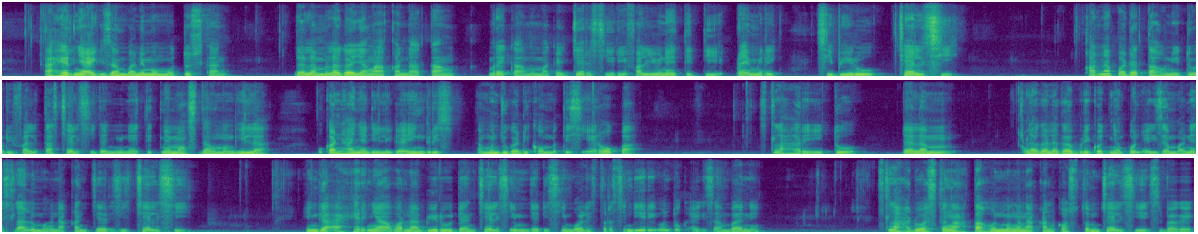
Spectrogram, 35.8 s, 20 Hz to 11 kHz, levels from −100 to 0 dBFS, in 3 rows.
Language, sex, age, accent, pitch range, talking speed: Indonesian, male, 20-39, native, 110-130 Hz, 115 wpm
